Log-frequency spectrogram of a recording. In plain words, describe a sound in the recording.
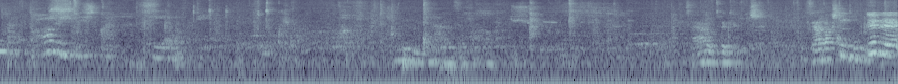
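A young woman speaks clearly to a group in a room.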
